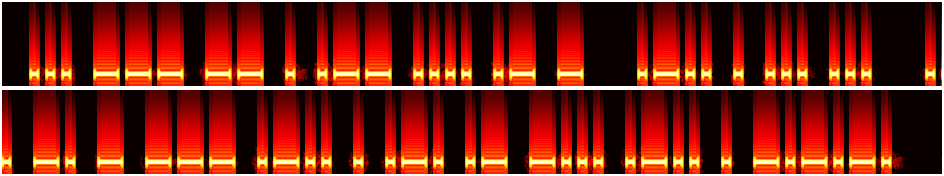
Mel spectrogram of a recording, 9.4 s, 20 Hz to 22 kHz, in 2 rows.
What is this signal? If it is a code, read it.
Morse code, heard as a keyed tone, about 30 wpm, 600 Hz. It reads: SOMEWHAT LESS INTOLERABLE;
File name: the old man and the sea / the old man and the sea 1 30wpm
